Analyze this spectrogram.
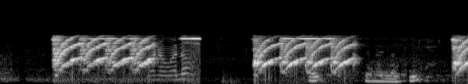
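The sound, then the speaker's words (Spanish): A security alarm that stays on after a code is entered sounds in loud electronic warbling bursts, two full cycles and the start of a third, with lower buzzing tones between them. “no se apagó la alarma. La alarma sigue sonando”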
